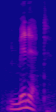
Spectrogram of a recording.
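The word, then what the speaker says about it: Minit: And over on the infamous Epic Store, your free game for the week is called Minute. It's spelled M-I-N-I-T.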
